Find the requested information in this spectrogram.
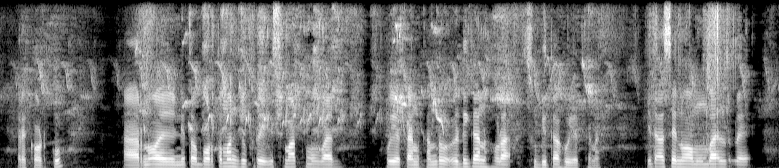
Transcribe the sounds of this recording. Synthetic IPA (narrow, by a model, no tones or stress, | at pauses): ɾɛkɔɾɖkɔ | aɾnɔʔɔjnɛt̪ɔʔbɔɾt̪ɔmand͡ʒukɾɛismaɾʈmɔbajlhujakankand̪ɔəɖiɡanɦɔɽaʔsubid̪ʱaɦujakana | kid̪aʔsɛnɔwamɔbajlɾɛ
